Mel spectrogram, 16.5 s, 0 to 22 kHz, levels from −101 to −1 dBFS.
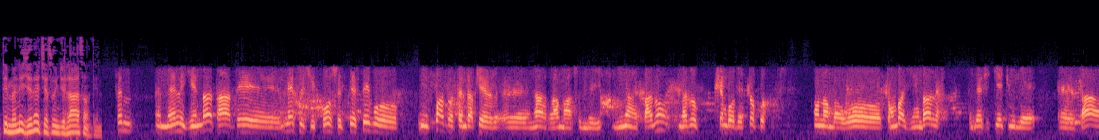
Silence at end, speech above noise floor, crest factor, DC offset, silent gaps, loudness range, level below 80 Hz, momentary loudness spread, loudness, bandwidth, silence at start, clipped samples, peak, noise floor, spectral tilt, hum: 0 s; 35 dB; 18 dB; under 0.1%; none; 2 LU; -66 dBFS; 10 LU; -22 LUFS; 8.4 kHz; 0.05 s; under 0.1%; -4 dBFS; -56 dBFS; -7 dB/octave; none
